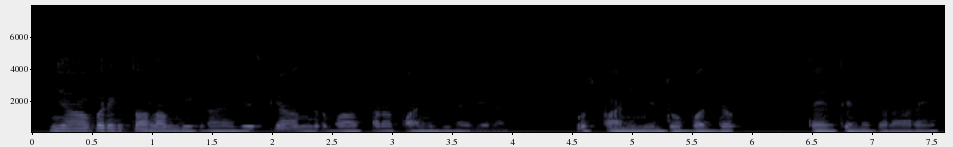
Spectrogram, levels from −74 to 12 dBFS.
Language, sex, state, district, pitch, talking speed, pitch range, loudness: Hindi, male, Maharashtra, Aurangabad, 140 Hz, 195 wpm, 130-150 Hz, -42 LUFS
